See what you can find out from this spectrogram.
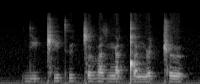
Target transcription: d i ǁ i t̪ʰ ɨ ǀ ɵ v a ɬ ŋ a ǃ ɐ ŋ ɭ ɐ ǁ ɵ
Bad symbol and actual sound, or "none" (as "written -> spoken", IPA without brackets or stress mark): ɬ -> z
